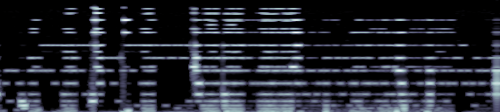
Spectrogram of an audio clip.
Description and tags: Created by drawing patterns in windows Paint & imported into Bitmaps&Wavs;.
